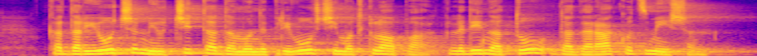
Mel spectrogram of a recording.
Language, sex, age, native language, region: Slovenian, female, 30-49, Slovenian, Savinja region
